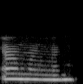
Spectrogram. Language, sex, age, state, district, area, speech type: Tamil, female, 18-30, Tamil Nadu, Erode, rural, conversation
